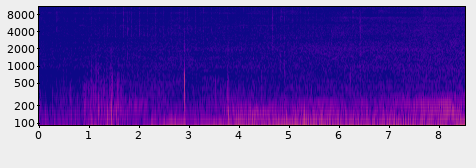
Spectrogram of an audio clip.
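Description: BMW 650i coupe's 4.8-litre V8 idling, a steady low exhaust rumble heard close to the twin tailpipes; it grows louder about two to three seconds in. A couple of light clicks come with it.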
